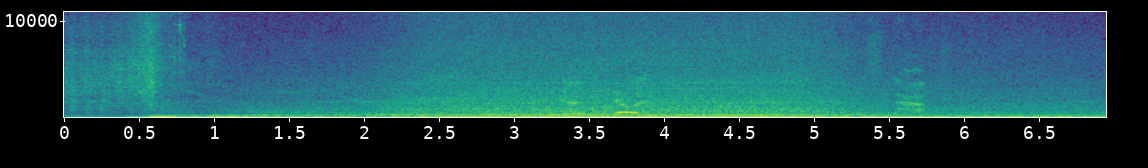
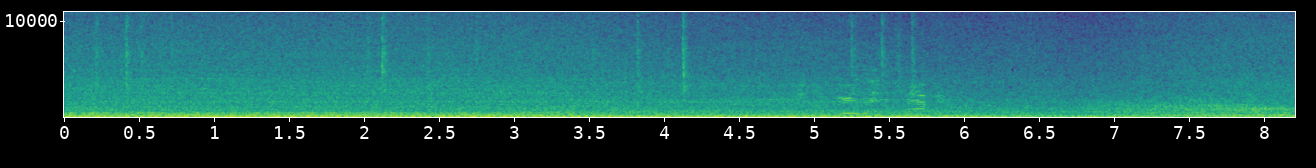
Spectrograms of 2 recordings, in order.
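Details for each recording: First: 1989 Chevy K1500 Silverado, restarted: the engine catches and settles into a steady, even idle with no tapping, so the starter pinion clears the flywheel; the owner suspects heat expansion stops the contact the noise shows on cold mornings. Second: 1989 Chevy K1500 Silverado, morning start: a rough, low idle with occasional light metallic taps; the owner believes the loose starter pinion (bendix) is touching the flywheel, with the torque converter bolts checked tight. Fix: replace the starter.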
